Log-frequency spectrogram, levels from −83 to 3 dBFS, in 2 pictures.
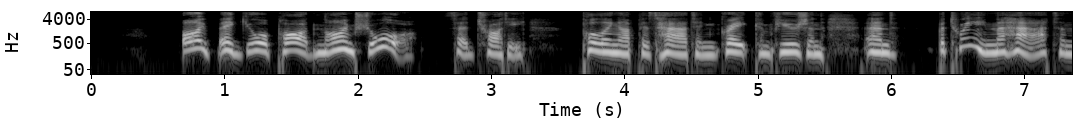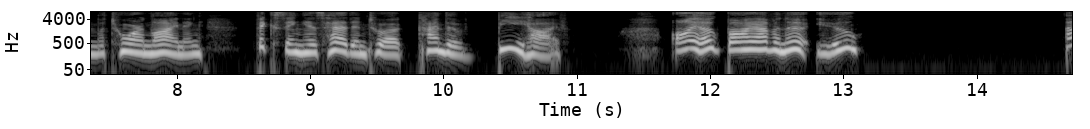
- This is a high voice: Yes, high, 235 Hz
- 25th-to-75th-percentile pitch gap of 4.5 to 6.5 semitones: Yes, average, 4.8 semitones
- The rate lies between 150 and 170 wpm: Yes, average, 155 wpm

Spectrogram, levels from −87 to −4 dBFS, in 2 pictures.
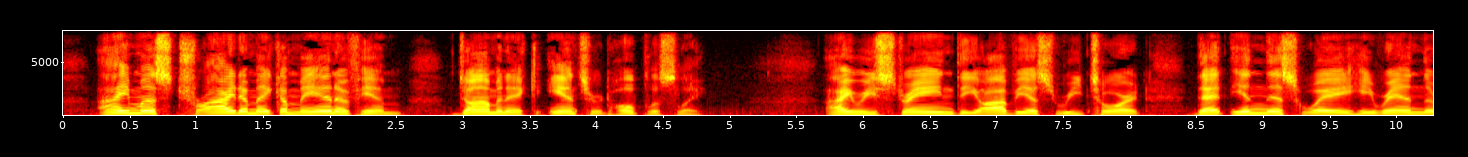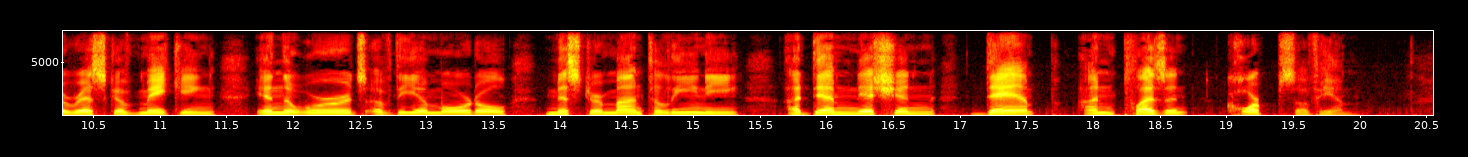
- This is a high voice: No, medium, 145 Hz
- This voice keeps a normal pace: No, slow, 125 wpm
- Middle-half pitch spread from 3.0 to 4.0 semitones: Yes, average, 3.6 semitones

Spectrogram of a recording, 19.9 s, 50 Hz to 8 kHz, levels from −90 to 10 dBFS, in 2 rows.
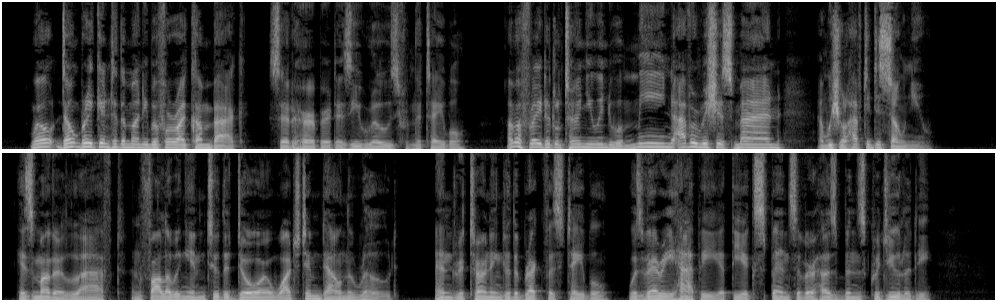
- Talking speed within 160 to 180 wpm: No, average, 195 wpm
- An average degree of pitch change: No, wide, 6.2 semitones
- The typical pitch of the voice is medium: No, low, 120 Hz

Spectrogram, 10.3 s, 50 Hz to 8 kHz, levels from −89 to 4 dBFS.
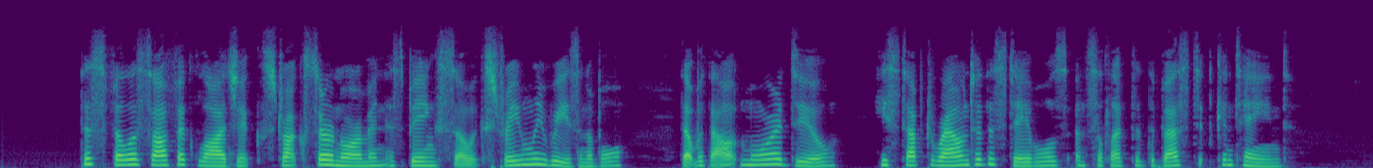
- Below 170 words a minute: Yes, average, 155 wpm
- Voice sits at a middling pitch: No, high, 200 Hz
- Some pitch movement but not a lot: Yes, average, 3.7 semitones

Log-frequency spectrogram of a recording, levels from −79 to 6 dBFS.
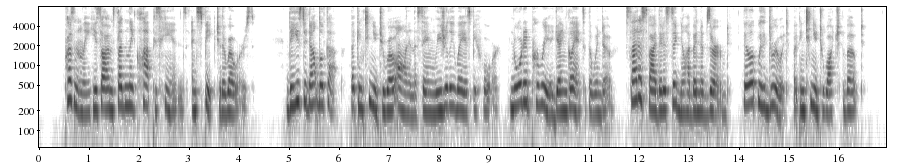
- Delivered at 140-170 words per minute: No, average, 190 wpm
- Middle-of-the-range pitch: No, high, 205 Hz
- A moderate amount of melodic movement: Yes, average, 3.5 semitones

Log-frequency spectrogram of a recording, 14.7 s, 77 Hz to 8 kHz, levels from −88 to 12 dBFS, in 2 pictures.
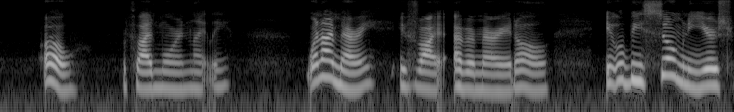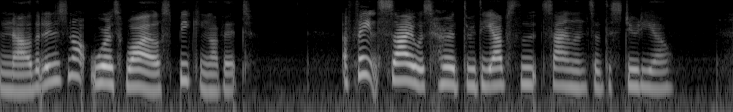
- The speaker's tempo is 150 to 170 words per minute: No, average, 185 wpm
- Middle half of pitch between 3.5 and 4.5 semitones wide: Yes, average, 3.8 semitones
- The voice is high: Yes, high, 225 Hz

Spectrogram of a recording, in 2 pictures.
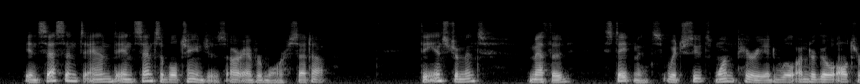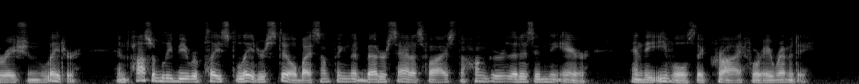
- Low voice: Yes, low, 115 Hz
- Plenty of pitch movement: No, average, 4.0 semitones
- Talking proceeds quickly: No, average, 160 wpm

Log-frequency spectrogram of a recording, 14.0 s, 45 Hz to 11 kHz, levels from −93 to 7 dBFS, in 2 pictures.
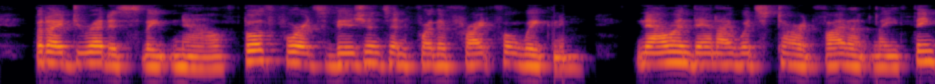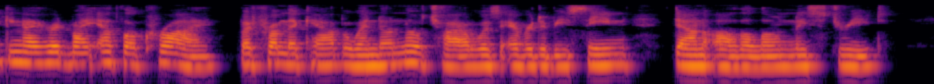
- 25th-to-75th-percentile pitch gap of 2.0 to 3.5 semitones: Yes, average, 3.0 semitones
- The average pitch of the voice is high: No, medium, 160 Hz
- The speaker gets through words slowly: No, average, 190 wpm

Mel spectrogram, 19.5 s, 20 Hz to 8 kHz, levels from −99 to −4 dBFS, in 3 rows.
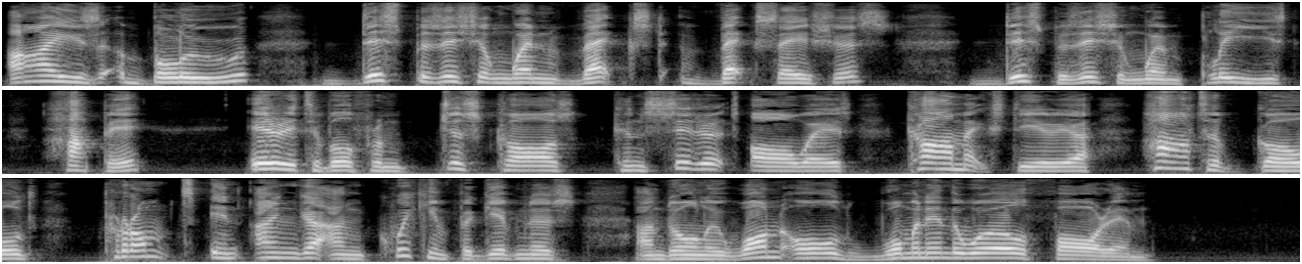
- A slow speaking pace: Yes, slow, 115 wpm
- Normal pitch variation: Yes, average, 3.9 semitones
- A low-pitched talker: No, medium, 155 Hz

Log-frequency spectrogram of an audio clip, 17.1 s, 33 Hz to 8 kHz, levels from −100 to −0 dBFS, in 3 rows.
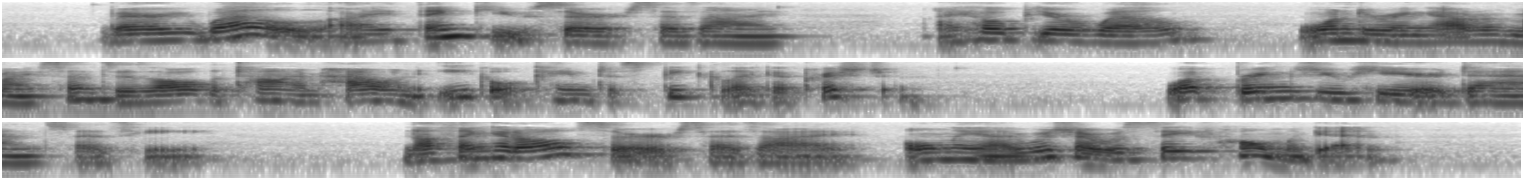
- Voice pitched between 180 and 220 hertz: Yes, high, 190 Hz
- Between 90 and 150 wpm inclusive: No, average, 175 wpm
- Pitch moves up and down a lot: Yes, wide, 6.0 semitones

